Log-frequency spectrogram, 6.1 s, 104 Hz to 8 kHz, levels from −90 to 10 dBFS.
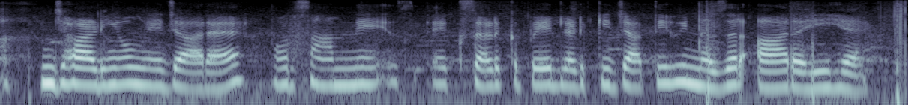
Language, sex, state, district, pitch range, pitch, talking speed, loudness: Hindi, female, Punjab, Kapurthala, 220-250 Hz, 235 Hz, 160 wpm, -16 LUFS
